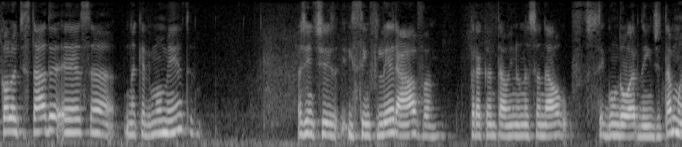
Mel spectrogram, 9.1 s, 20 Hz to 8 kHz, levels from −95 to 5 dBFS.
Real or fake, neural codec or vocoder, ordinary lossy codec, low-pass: real; none; none; none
